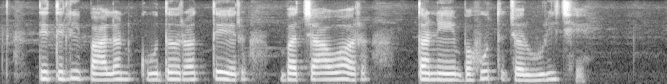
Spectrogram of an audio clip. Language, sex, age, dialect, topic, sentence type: Magahi, female, 18-24, Northeastern/Surjapuri, agriculture, statement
